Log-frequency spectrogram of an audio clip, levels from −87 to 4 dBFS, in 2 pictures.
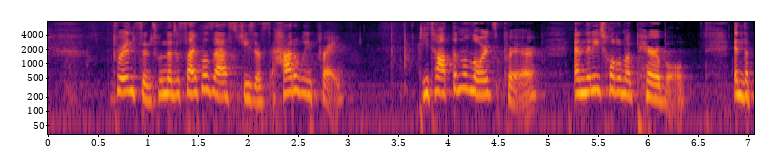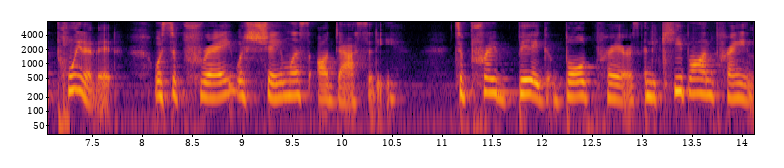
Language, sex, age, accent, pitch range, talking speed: English, female, 20-39, American, 190-235 Hz, 190 wpm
